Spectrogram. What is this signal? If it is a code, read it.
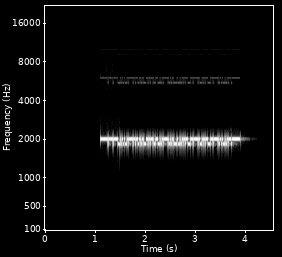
RTTY (75 baud, 170 Hz shift), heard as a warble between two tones, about 1900 Hz centre, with room echo. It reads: QRZ? DE 9A9F K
